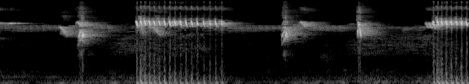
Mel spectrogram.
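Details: Sunbird singing actively: very high thin chirps and short sliding notes, broken by loud rapid rattling trills lasting nearly a second, repeated twice.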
